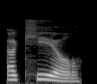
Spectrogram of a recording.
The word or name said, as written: akil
